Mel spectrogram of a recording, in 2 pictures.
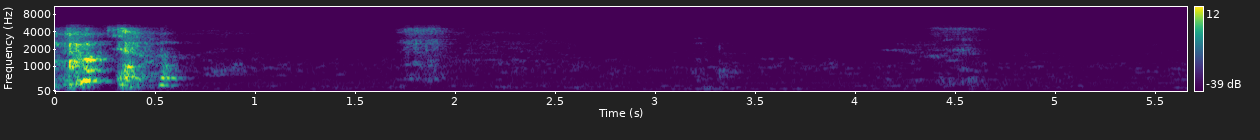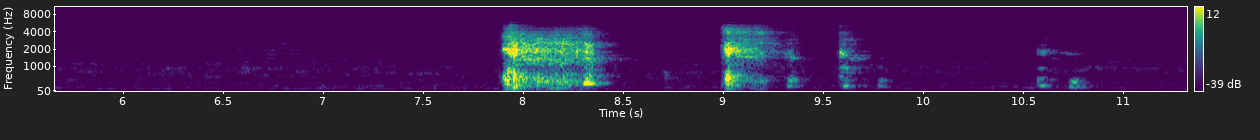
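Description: Several short, harsh coughs in two clusters with quieter throat-clearing sounds between them, in a quiet room.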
